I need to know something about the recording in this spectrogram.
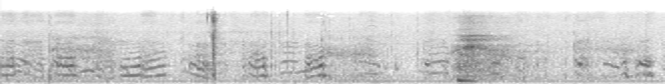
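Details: Golden Retriever Niuniu, a female about to give birth to puppies, whining without pause indoors. High nasal whimpers with wavering, bending pitch repeat in quick strings, broken by a sharp knock and a broad breathy burst.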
